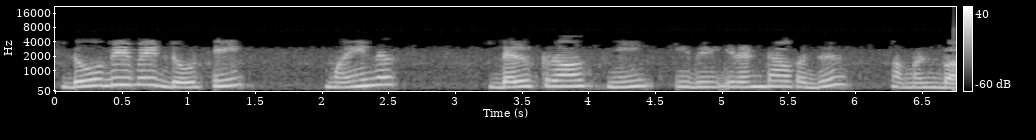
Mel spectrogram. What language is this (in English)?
Tamil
